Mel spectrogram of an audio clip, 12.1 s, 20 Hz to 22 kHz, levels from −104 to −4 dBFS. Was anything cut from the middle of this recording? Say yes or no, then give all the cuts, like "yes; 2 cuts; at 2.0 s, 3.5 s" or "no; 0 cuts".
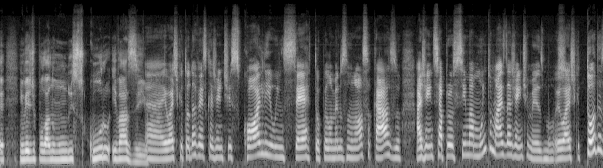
no; 0 cuts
